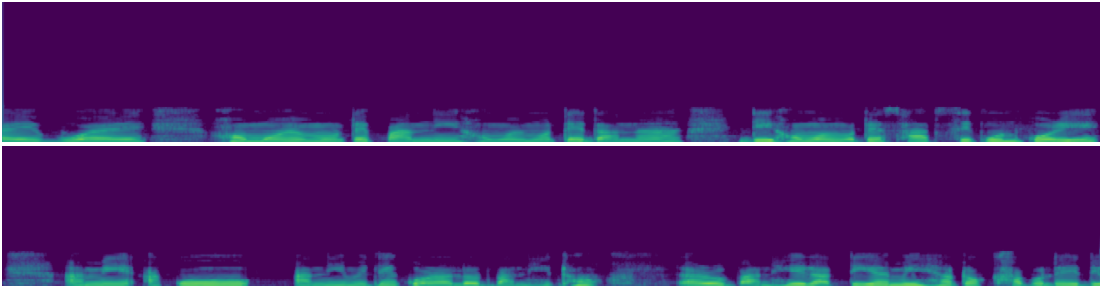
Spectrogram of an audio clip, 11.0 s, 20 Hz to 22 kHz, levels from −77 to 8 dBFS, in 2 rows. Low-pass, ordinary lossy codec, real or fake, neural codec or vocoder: 5.4 kHz; none; fake; codec, 16 kHz, 16 kbps, FreqCodec, larger model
